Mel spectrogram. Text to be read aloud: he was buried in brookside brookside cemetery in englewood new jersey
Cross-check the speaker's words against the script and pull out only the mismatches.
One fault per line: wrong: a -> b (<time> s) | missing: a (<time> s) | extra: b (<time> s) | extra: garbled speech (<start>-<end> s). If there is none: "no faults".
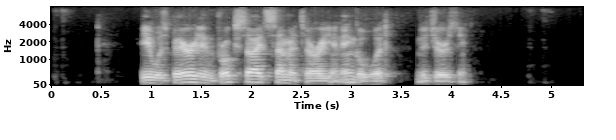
missing: brookside (2.2 s)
